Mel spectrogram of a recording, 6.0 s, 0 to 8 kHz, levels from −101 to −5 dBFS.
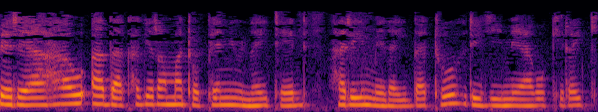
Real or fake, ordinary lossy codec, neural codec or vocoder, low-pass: real; MP3, 24 kbps; none; 7.2 kHz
